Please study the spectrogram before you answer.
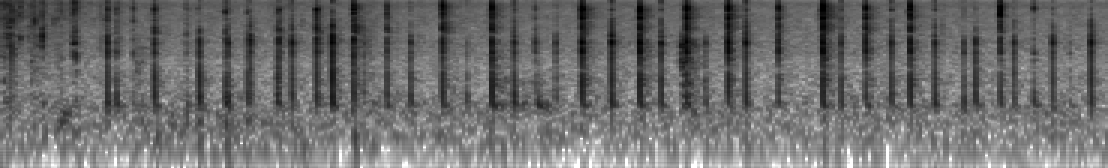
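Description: Fingernails tap rapidly on an authentic wooden matryoshka nesting doll, making a quiet, steady stream of dry, bright clicks. Each tap stops almost instantly with no ring, and the taps vary slightly in loudness over a faint background hiss.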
